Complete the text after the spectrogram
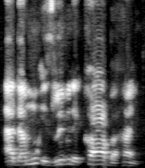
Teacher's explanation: The word receiving the emphatic stress here is car.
